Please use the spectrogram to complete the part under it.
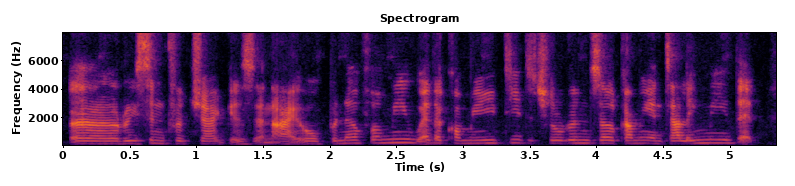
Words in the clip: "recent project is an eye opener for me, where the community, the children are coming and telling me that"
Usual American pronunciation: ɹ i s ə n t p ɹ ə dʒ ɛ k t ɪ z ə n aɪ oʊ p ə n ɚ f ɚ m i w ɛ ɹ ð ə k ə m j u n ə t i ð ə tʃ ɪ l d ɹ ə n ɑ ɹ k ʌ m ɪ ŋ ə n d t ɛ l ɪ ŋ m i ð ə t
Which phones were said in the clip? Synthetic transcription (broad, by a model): ɹ i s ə n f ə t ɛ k ɪ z ə n aɪ oʊ p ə n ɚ f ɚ m i w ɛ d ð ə k ə m j u n ə t i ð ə tʃ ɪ l d ɹ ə n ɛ l k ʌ m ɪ ŋ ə n t ɛ l ɪ ŋ m i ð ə t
